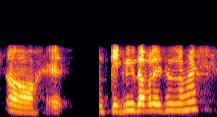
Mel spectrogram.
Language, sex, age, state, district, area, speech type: Assamese, male, 18-30, Assam, Biswanath, rural, conversation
